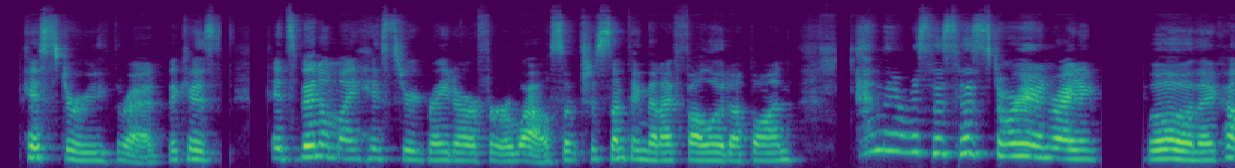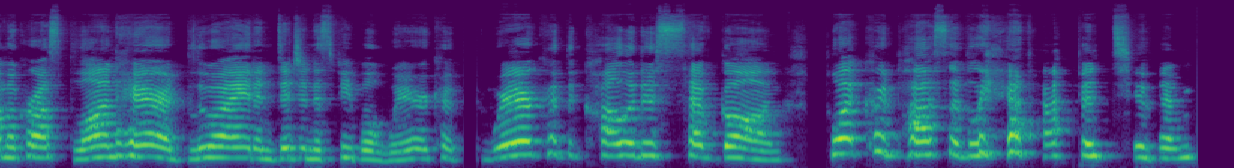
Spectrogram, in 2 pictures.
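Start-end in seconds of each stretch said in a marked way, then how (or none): 7.7-16.2 put-on heavy sarcastic tone. Quoting a historian's post from a history thread, mimicking sarcastic tone. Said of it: "And he's so sarcastic".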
